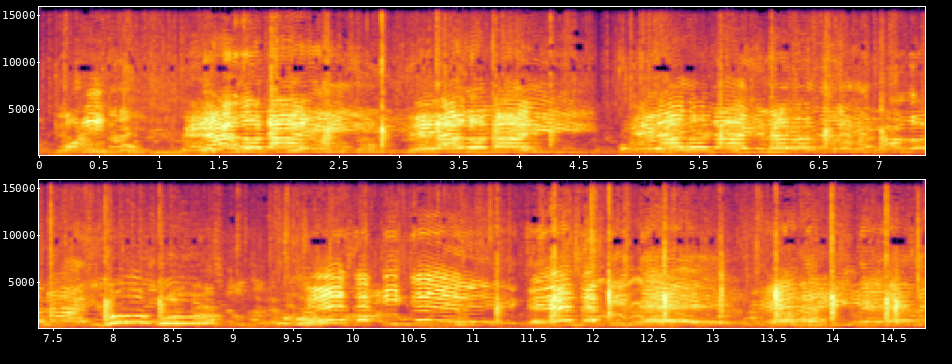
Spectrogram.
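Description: Several people clap their hands.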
